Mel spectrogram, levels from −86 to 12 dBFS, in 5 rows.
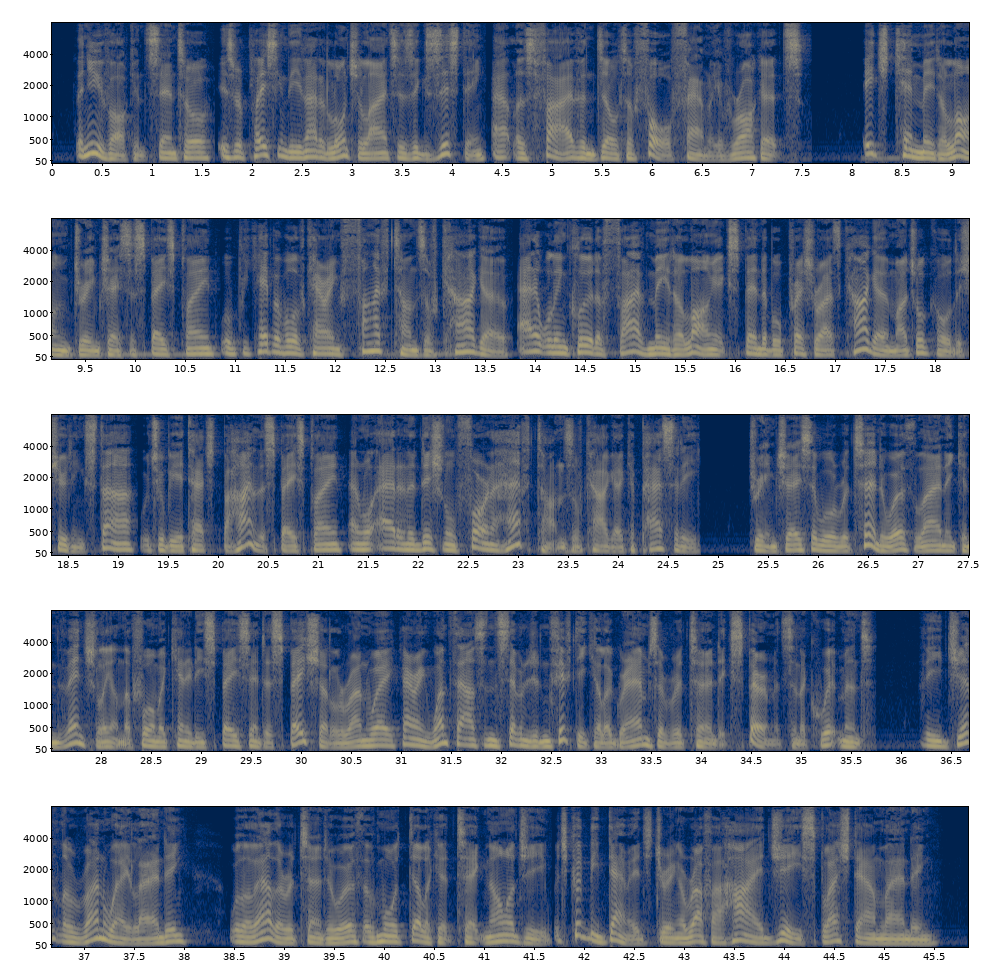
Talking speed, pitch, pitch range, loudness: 155 wpm, 110 Hz, 95-125 Hz, -24 LUFS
